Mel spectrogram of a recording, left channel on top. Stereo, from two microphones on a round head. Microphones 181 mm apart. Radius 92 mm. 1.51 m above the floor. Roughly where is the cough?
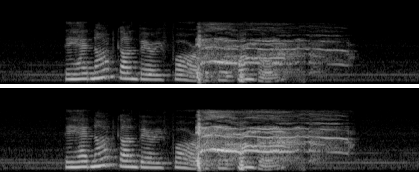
Right.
